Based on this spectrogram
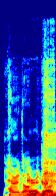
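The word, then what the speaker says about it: Harengon: Herringon, that's it, that's how you pronounce it.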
